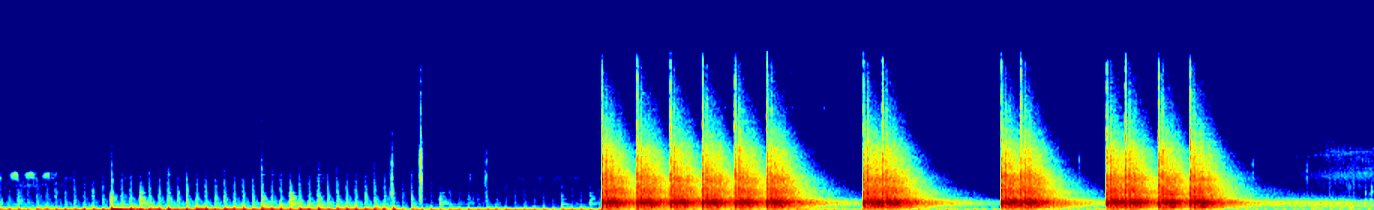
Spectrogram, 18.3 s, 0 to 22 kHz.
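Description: Background music for the first eight seconds, then a SIG Sauer P365-series pistol fired in several quick strings of shots, a few shots a second, each report trailing off in a long echo.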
